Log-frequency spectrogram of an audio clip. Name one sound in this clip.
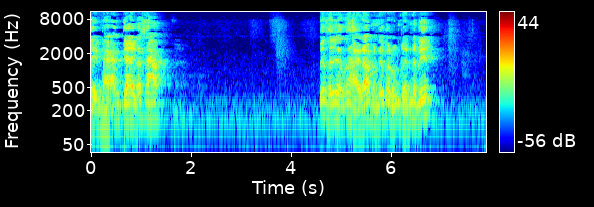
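A middle-aged man speaks calmly and expressively, close to a microphone, in short bursts with pauses.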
